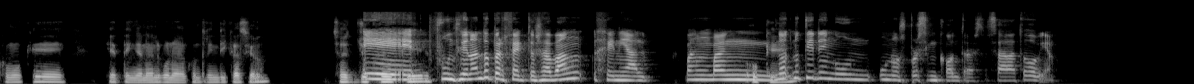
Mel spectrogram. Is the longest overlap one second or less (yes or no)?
yes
